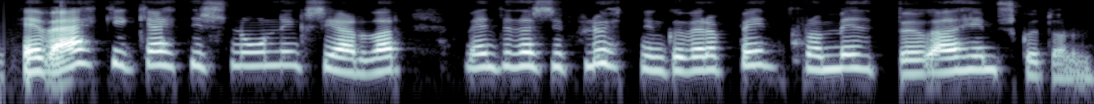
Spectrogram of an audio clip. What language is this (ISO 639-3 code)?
isl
